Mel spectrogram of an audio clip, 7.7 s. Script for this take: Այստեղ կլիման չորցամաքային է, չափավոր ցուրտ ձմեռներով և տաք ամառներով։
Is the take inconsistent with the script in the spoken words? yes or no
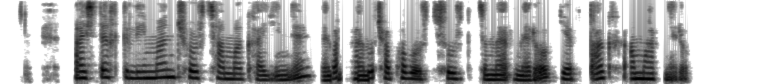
yes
